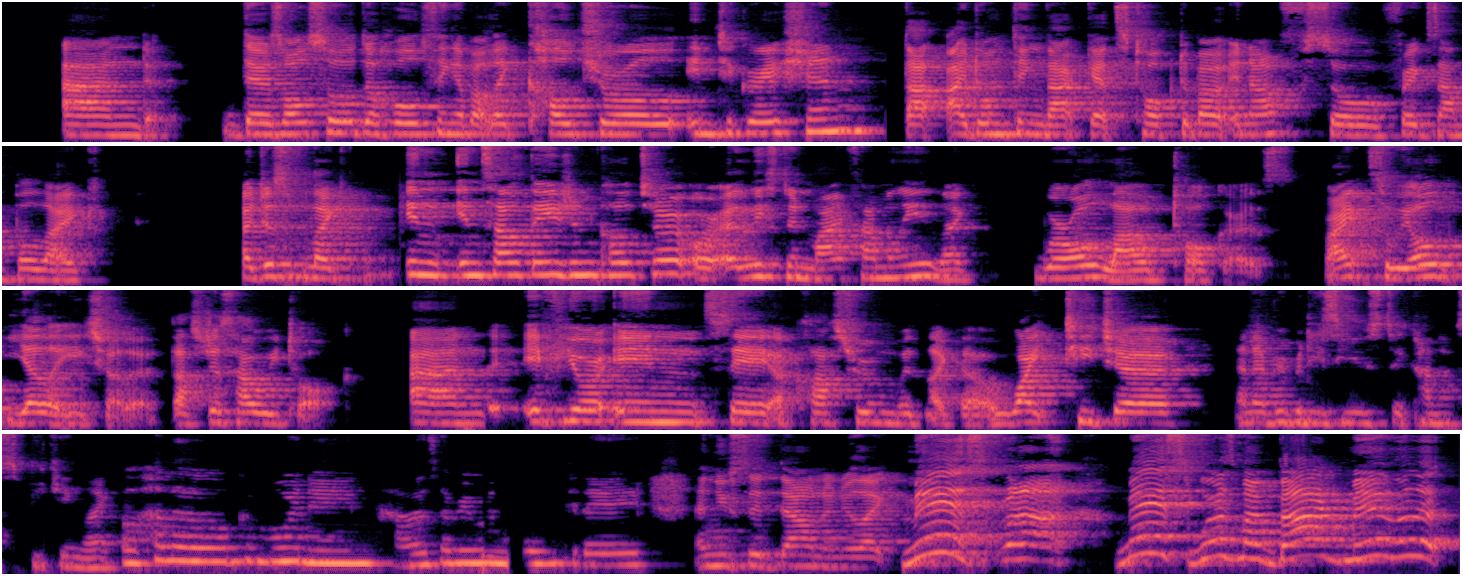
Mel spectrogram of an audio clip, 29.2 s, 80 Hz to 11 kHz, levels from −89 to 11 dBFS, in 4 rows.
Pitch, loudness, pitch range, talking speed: 220 Hz, -19 LUFS, 205-265 Hz, 200 wpm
